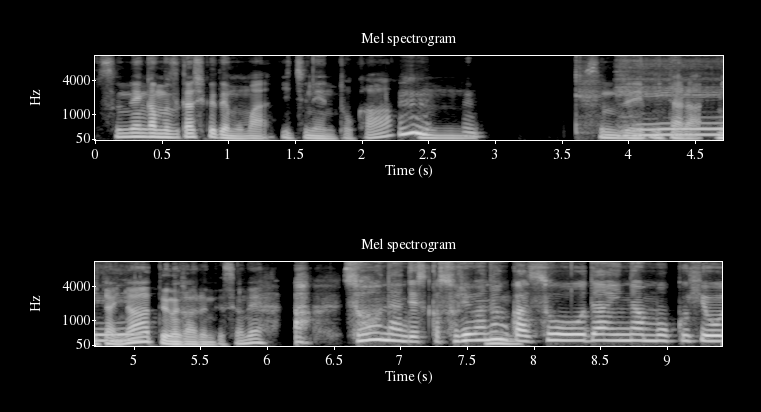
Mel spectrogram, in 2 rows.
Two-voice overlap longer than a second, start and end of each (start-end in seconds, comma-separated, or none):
3.9-5.1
